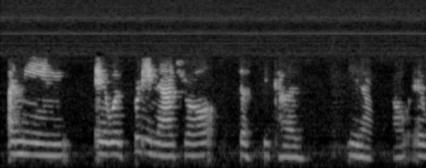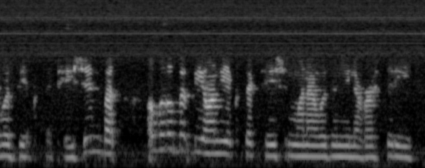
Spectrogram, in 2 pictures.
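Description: Young woman from india, co-runs a dance company, lots of um's, kinda muffled lo-fi audio. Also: mid-range voice. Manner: thoughtful, with frequent "um" fillers. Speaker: dance company co-founder, guest. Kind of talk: interview answers. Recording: dull, lo-fi sound.

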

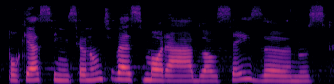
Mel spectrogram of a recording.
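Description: A young woman from Paraíba with her regional accent speaks in an interview. She talks earnestly with fillers, her voice a little high. The sound is dry and close. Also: fairly even intonation, normal speed, no echo. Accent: Paraíba Brazilian Portuguese. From Paraíba, Brazil. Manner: earnest, fluent, many fillers. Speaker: actress guest. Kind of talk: casual interview chat.

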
